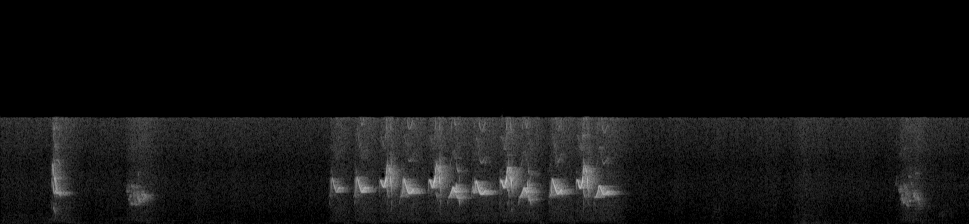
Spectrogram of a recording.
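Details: White-throated seedeater singing: a fast run of about a dozen bright, high chirped notes, roughly two per second, after a few scattered single chips. The background is quiet.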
